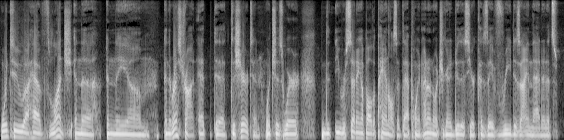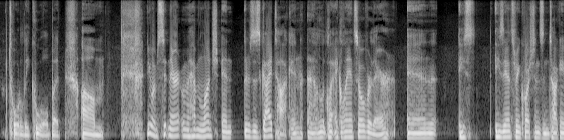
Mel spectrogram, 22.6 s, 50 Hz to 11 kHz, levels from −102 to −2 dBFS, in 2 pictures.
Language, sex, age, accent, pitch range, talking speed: English, male, 30-49, American, 95-130 Hz, 205 wpm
